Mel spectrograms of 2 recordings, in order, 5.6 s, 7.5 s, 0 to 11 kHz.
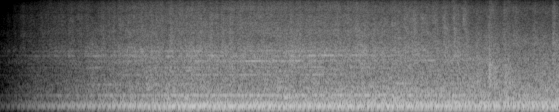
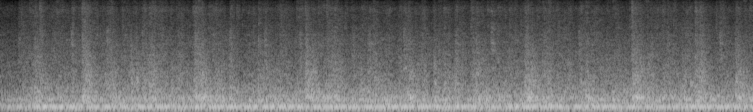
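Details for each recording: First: Old Frick sawmill cutting poplar into decking boards: blade winds up to a steady loaded drone with an even low hum, no knocks or squeals; cutting normally before a later breakdown. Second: Old Frick sawmill running with a 605 cubic inch engine and the big blade turning: a loud repeating metallic rasp over the engine drone. It came from a worn, seized carriage pulley bushing on a 7/8 inch bolt grinding metal on metal.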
